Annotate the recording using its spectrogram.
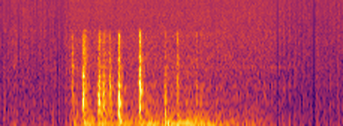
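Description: Near silence broken by a quick run of about six faint computer-key clicks, starting about half a second in and over within a second.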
